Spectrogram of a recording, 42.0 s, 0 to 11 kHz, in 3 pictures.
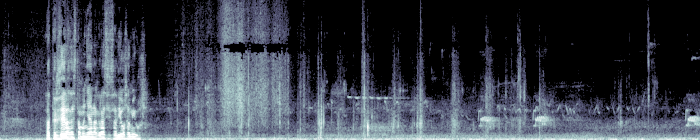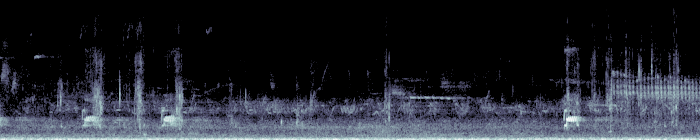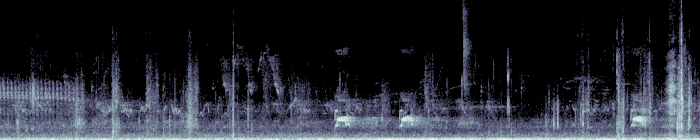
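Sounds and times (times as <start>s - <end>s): bird calling: 25.3s - 26.0s, 34.6s - 36.5s, 40.3s - 41.9s.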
